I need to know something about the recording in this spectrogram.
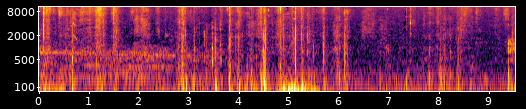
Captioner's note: scratching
